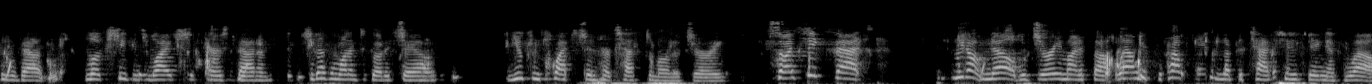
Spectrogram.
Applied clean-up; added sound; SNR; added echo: neural mask model Resemble Enhance denoiser.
